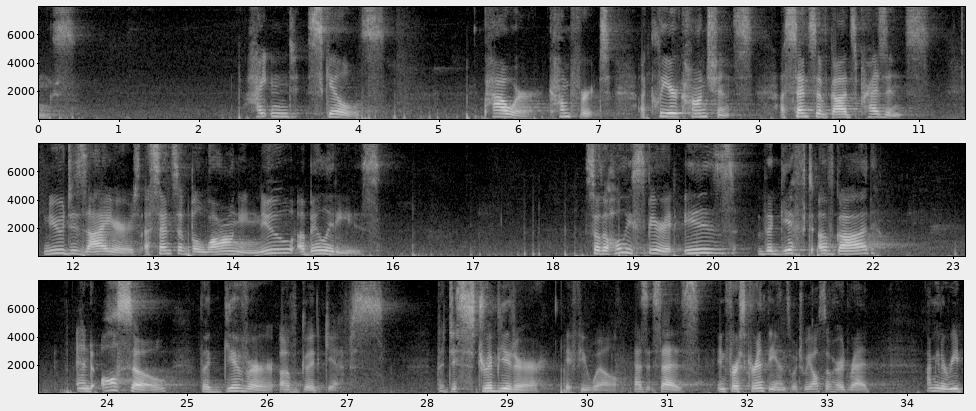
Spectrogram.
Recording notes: An audio recording of our August 15 sermon.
